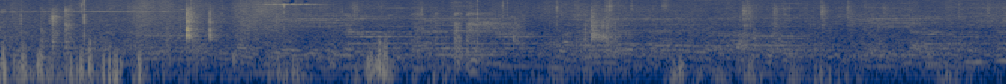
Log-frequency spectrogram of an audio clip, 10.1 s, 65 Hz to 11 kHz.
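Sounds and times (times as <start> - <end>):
faint crowd murmur: 0.8 - 10.0.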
